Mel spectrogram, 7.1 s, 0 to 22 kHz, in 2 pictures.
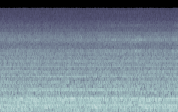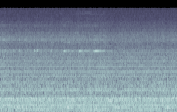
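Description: Steady mechanical hum with several held tones from an AWEA BL-2018FM CNC horizontal boring mill running idle, its drives and pumps on, as it readies a tool change; a faint high whine comes and goes midway.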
